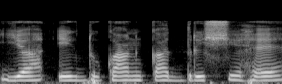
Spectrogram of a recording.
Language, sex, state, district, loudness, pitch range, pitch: Hindi, female, Jharkhand, Deoghar, -15 LUFS, 185-195 Hz, 190 Hz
